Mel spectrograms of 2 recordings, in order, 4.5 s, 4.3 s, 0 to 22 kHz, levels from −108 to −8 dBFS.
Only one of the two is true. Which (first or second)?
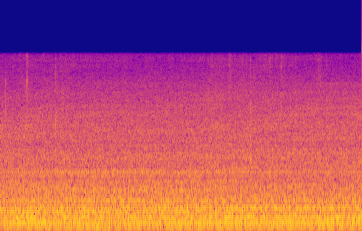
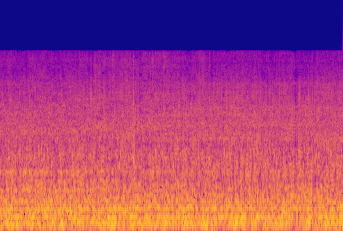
first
